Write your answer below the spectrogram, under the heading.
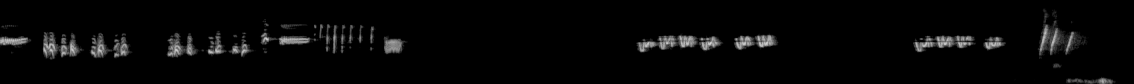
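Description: Crissal Thrasher singing varied, rich phrases of repeated chirps and whistles, each couple of notes different, with pauses between bursts; a brief rattle near the end.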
